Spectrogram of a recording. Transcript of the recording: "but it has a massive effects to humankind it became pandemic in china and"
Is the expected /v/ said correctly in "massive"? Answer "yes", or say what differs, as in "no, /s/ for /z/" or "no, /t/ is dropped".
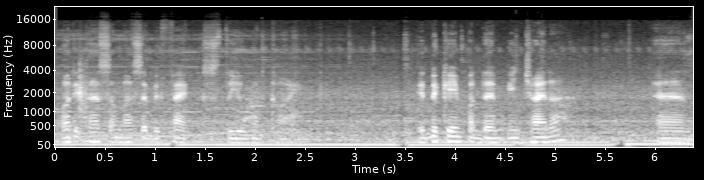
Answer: no, /w/ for /v/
